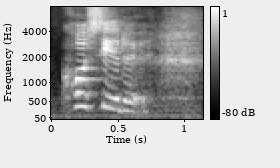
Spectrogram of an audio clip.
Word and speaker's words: Coxir: Oh, okay, you would never guess how to pronounce this name. So Coxir is Koshiru.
